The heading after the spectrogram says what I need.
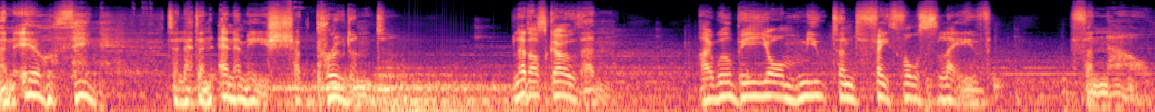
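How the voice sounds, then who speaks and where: Someone in a put-on character voice speaks at a very slow pace with a low-to-middle pitch against loud background noise. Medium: machinima. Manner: proud, measured, cold.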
